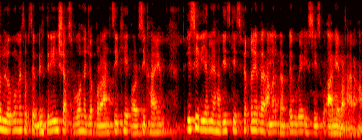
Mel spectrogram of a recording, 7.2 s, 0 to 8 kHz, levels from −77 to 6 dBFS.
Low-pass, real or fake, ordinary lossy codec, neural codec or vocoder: none; fake; none; codec, 16 kHz, 4 kbps, FreqCodec, smaller model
